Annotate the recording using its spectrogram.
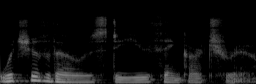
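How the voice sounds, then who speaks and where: A man puts on a soft-spoken character voice, fairly low in pitch with ordinary variation, at a fairly slow pace. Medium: read story. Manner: soft, calm, unhurried.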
